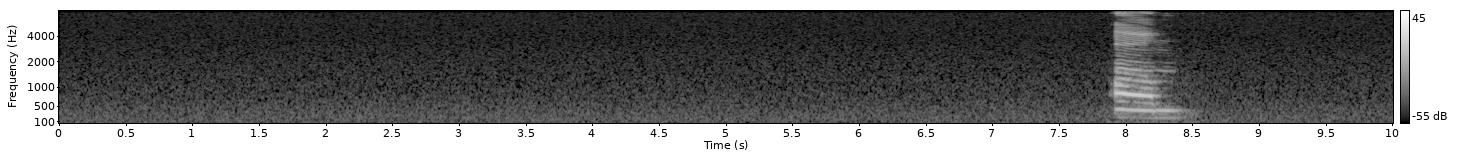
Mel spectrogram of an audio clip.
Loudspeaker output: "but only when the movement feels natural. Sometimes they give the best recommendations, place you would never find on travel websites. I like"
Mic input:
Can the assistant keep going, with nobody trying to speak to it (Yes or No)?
No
